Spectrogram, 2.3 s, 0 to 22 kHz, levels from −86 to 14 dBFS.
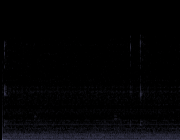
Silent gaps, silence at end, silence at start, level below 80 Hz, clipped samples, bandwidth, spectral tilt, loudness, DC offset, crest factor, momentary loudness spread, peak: none; 0 s; 0 s; -62 dBFS; under 0.1%; 16.5 kHz; -4 dB/octave; -60 LUFS; under 0.1%; 18 dB; 1 LU; -38 dBFS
